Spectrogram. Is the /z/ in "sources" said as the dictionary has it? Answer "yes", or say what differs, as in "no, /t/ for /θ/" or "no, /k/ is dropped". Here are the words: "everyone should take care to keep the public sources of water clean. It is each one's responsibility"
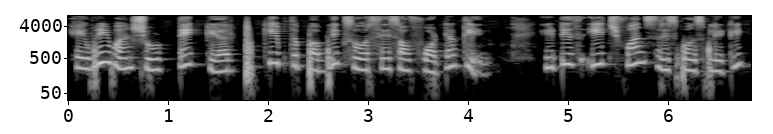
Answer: no, /s/ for /z/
